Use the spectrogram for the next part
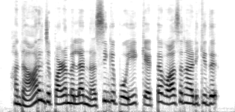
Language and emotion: Tamil, disgusted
